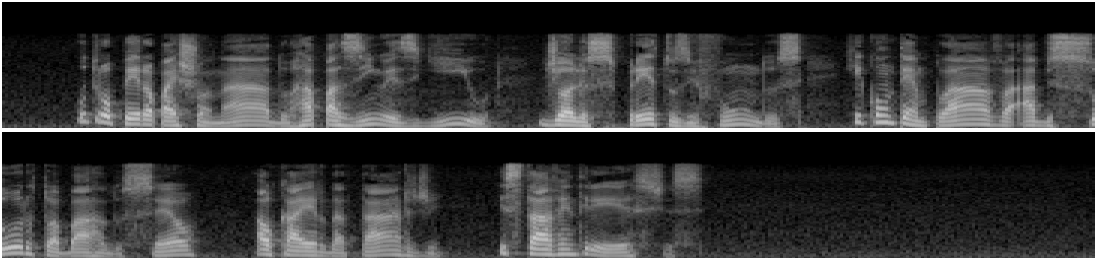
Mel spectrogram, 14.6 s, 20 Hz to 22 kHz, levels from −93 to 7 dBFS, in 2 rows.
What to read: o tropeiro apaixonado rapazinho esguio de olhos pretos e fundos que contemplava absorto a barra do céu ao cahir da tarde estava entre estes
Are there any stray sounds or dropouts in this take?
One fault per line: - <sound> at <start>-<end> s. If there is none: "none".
none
